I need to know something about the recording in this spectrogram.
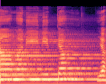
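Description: A Sanskrit devotional stotra chanted on long held notes, the pitch shifting about a second in.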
